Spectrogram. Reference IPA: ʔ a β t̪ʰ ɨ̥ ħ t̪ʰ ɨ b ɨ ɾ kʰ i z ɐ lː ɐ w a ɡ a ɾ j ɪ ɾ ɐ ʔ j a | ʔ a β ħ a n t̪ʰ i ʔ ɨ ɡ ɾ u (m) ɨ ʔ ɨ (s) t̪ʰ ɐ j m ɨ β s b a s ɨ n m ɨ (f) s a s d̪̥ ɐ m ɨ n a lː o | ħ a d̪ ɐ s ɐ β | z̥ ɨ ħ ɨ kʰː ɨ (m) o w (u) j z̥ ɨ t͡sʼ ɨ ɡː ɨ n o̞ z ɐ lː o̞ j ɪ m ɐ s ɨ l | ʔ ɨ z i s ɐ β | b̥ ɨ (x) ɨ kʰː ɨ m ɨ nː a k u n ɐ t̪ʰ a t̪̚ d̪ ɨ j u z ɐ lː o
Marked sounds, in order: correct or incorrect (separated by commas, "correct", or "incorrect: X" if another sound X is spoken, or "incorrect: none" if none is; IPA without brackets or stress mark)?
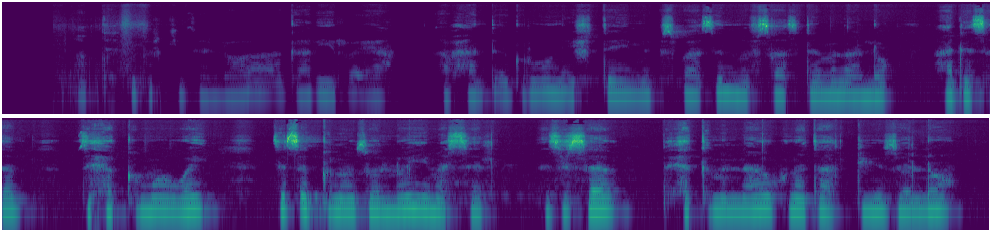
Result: incorrect: n, incorrect: ʃ, correct, correct, incorrect: ɔ, incorrect: ħ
